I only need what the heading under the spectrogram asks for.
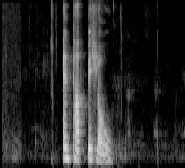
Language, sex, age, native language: Icelandic, female, 60-69, Icelandic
